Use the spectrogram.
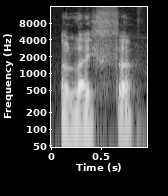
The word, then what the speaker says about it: Olathe: Adventure when they're scared so that this is Olathe did I say that right yes yes he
